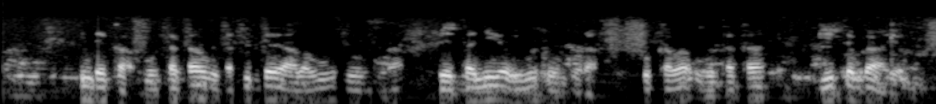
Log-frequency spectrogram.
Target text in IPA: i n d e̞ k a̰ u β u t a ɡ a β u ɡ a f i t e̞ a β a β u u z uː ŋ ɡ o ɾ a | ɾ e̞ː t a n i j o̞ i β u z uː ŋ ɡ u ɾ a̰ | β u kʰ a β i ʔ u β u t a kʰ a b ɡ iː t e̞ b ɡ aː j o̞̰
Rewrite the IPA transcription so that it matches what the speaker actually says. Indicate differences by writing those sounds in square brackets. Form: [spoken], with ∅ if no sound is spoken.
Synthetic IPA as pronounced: i n d e̞ k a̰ u β u t a [k] a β u [d] a f i t e̞ a β a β u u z uː ŋ ɡ [u] ɾ a | ɾ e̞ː t a n i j o̞ i β u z uː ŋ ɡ u ɾ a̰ | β u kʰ a β [a] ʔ u β u t a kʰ a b ɡ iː t e̞ b ɡ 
